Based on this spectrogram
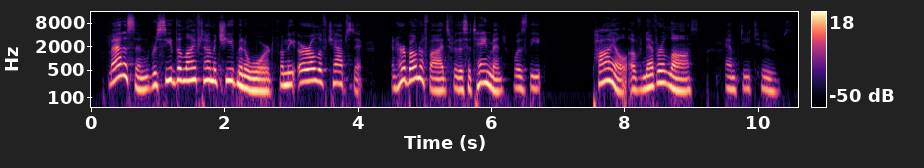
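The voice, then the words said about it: Very serious news announcer voice. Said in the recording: “the very serious news announcer voice”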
